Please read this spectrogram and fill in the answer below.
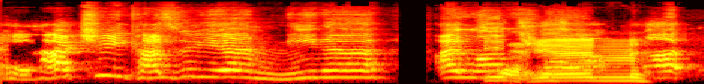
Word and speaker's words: Kazuya: Yeah, Kazuya. Kazu. Okay. I also like I couldn't remember. I'm like, I know this game. Like I know this series. Why can't I'm saying it? Right, Heihachi, Kazuya, and Mina.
